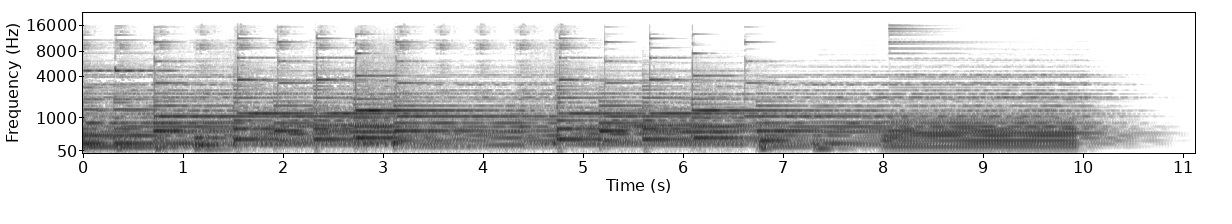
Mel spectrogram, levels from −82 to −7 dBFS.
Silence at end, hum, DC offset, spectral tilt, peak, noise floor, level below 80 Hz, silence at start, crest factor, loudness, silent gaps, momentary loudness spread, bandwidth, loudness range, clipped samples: 0.7 s; none; under 0.1%; -5 dB/octave; -8 dBFS; -62 dBFS; -58 dBFS; 0 s; 18 dB; -24 LUFS; none; 8 LU; 16.5 kHz; 6 LU; under 0.1%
